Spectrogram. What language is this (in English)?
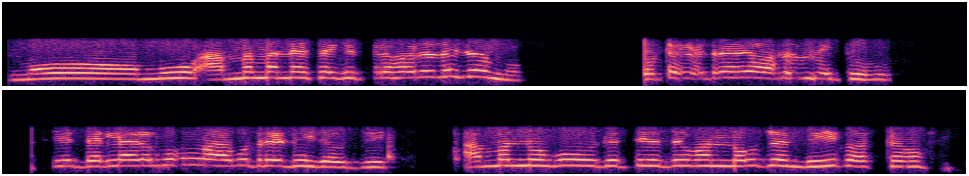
Odia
